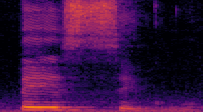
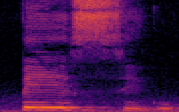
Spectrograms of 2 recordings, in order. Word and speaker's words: pêssego: um som mais fechado quando eu pronunciou a palavra pêssego olha só pêssego como vocês podem observar p ele tem um som mais fechado então nós usamos o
